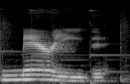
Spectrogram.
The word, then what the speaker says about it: married: sound like studied studied the same thing happens with Mary so it should sound like married mary did the reason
